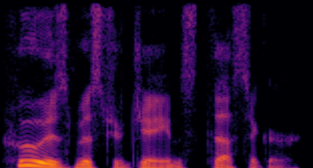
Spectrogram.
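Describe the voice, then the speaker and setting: Audiobook villain, stern Russian chairman of a conspiracy, commanding, deliberate, acted by a man, dry sound. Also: lowish voice, wildly swooping pitch, mellow, no room sound. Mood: sharp, suspicious.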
